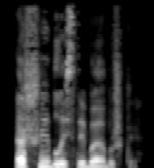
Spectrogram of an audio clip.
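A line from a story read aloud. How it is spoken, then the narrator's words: Young man laughing. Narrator (Russian): рассмеялся юноша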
